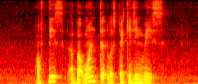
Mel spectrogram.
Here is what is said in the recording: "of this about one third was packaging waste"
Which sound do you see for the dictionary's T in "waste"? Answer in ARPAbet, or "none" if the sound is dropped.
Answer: none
